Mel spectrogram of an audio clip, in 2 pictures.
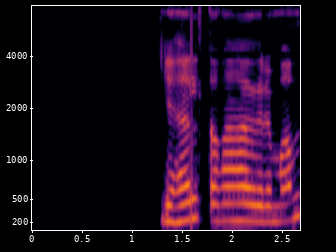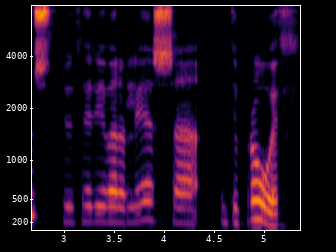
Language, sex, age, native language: Icelandic, female, 50-59, Icelandic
